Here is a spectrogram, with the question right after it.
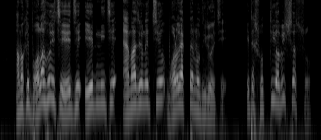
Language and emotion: Bengali, surprised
